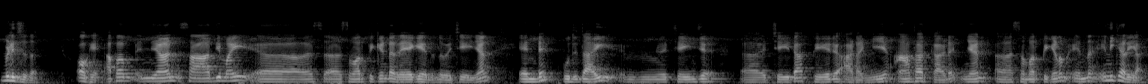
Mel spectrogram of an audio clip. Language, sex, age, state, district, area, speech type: Malayalam, male, 18-30, Kerala, Kottayam, rural, spontaneous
